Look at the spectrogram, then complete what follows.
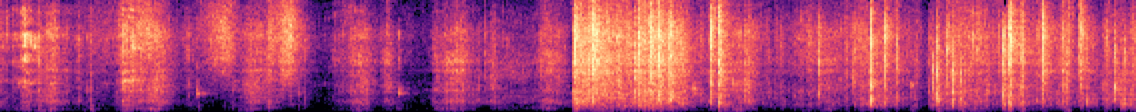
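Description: Mouthful of three Lorenz Crunchips potato crisps being chewed, an irregular run of crunching crackles. The crisp bag crinkles as it is handled about three seconds in.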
